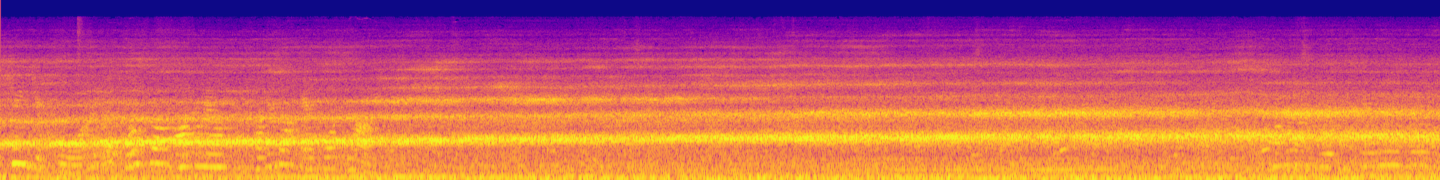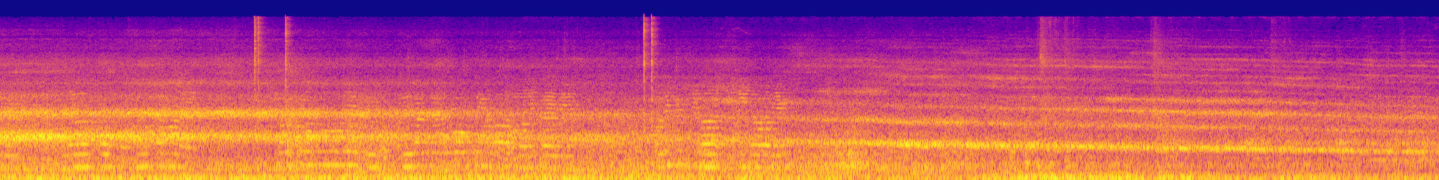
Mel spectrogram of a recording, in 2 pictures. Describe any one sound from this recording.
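A subway train rumbles through a tunnel.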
